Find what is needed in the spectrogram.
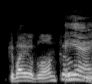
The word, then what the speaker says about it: Caballo Blanco: Am I saying it right? – Caballo Blanco? – Yeah, exactly. – Caballo Blanco.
